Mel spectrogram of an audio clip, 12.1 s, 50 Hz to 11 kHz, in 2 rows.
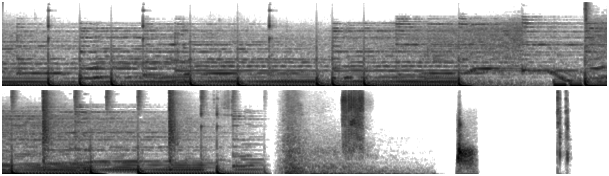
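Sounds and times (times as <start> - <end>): swish sound effect: 8.8 - 10.8.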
